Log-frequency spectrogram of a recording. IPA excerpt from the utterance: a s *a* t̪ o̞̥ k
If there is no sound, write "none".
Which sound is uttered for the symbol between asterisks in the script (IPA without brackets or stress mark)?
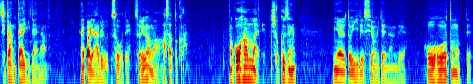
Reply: a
